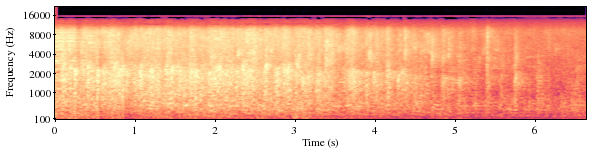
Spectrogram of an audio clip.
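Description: A crowd applauding, the clapping dying away and thinning to scattered separate claps over the last few seconds.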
